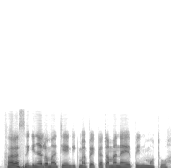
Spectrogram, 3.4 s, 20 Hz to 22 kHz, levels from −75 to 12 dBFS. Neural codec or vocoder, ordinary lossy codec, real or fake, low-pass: codec, 16 kHz, about 1 kbps, DyCAST, with the encoder's durations; none; fake; none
